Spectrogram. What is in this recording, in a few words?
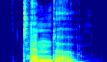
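"tendo", British English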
